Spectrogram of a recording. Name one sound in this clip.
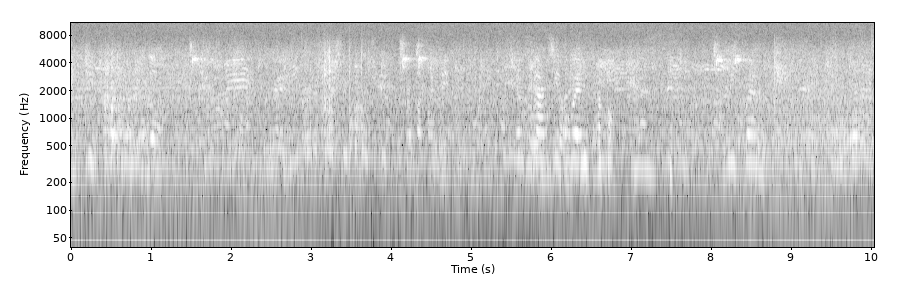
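Several people chatter nearby in a busy crowd.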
